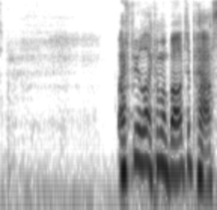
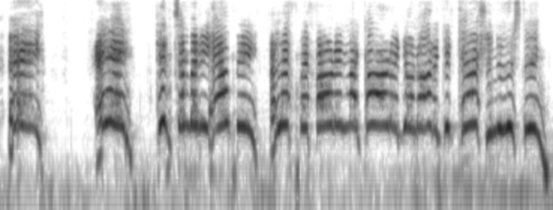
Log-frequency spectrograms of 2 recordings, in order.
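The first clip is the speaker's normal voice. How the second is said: much higher, whiny put-on Karen; mock Karen voice. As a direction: lampoon the helpless customer in a high voice. Mocking the Karen at the kiosk.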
